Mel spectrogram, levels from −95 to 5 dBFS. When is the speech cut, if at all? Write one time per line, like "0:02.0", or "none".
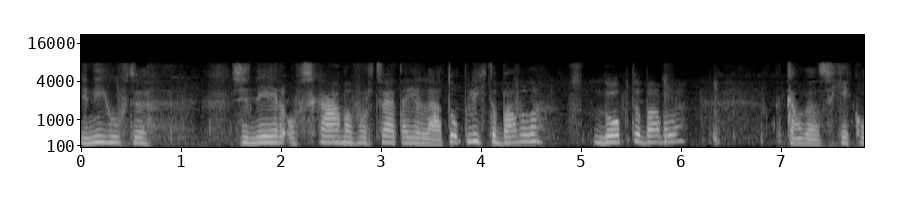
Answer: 0:05.0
